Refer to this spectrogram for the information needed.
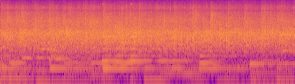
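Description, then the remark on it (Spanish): An audience applauds steadily during a church sermon, a dense, continuous patter of clapping layered over sustained keyboard or organ chords that shift every second or so, with no voices heard. “A ver, un aplauso más despierto.”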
